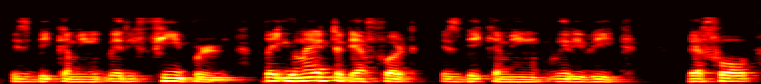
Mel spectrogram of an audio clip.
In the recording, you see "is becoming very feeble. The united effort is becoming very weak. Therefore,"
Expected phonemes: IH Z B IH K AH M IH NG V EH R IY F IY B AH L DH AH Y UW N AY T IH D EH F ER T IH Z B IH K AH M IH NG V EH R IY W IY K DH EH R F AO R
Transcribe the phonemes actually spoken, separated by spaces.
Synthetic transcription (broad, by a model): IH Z B IH K AH M IH NG V EH R IY F IY B AH L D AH Y UW N AY T IH D EH F ER T IH Z B IH K AH M IH NG V EH R IY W IY K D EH R F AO R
